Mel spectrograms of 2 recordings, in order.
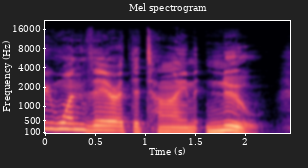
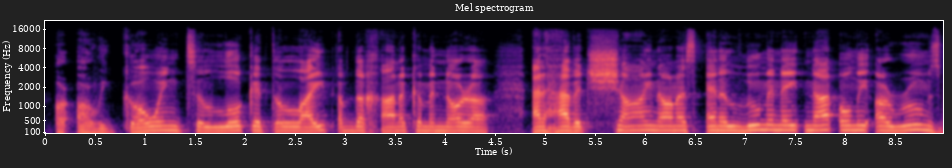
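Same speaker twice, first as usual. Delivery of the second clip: normal talking voice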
